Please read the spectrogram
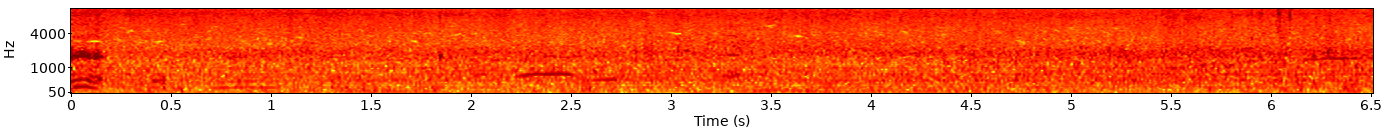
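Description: Steady rush of sea waves and surf with wind blowing across the phone's microphone; a few faint, brief voice sounds from other people in the distance.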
